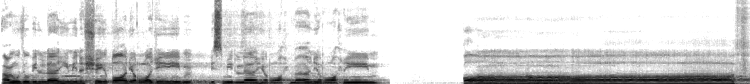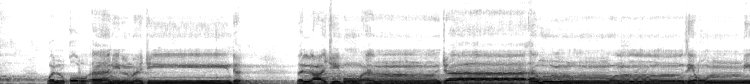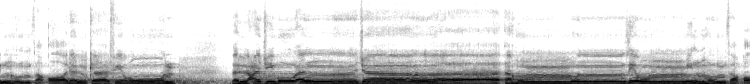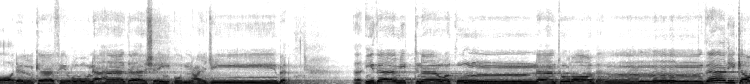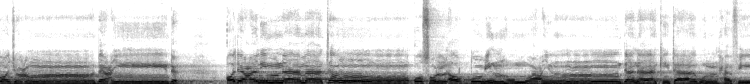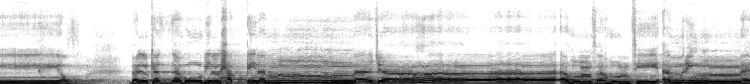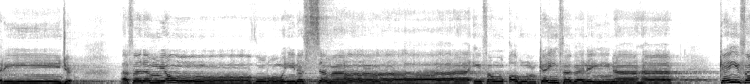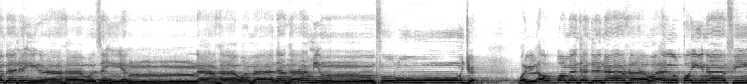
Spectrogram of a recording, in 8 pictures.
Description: من فجريات الحرم النبوي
